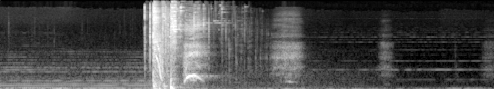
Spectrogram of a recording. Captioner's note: fires gun; gasps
